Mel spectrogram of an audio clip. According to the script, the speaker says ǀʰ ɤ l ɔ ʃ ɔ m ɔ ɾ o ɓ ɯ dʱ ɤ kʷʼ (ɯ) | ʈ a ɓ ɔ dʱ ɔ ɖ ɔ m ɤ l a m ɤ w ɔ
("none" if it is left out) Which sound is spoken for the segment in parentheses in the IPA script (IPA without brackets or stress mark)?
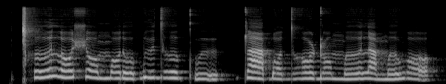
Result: ɯ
